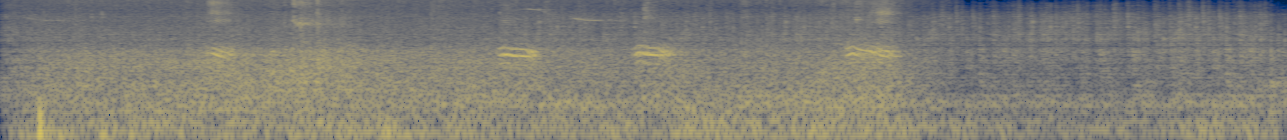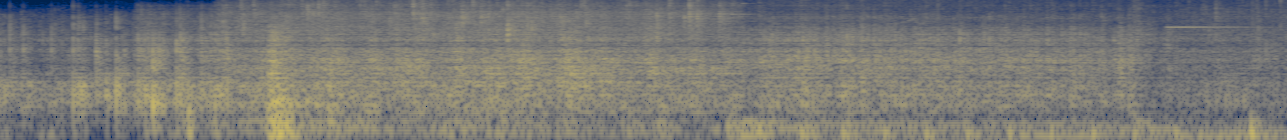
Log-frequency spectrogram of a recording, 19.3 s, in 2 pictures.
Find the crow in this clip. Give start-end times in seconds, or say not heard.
0.0-7.2.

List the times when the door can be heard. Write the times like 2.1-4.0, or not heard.
11.2-12.1.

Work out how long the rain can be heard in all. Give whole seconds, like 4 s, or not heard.
19 s.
